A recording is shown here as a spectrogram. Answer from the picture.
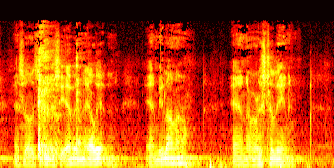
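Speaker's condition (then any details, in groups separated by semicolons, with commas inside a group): Parkinson's; over 14 years since onset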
